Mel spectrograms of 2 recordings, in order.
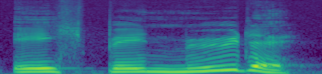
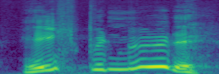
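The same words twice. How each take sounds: First: Very slow, drawn-out weariness; tired, disappointed. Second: High, loud exasperated outburst; exasperated weariness. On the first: Jesus confesses he is tired of their unbelief, weary. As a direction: stretch it out as a weary admission. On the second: Jesus tells the faithless generation he is tired, exasperated. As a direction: cry it out, fed up and disappointed. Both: Retold or imitated. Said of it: "Warum ist er so enttäuscht?".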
